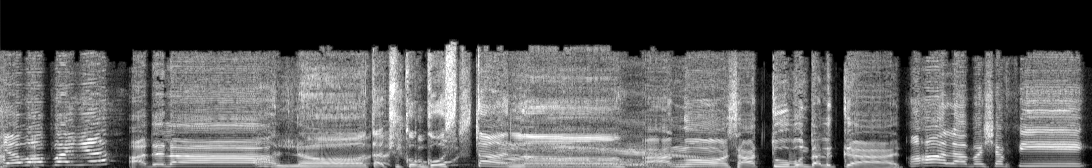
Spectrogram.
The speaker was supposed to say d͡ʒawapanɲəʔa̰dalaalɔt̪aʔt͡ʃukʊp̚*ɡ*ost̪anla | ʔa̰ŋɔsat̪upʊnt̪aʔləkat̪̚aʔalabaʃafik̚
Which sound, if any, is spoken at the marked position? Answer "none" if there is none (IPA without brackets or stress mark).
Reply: ɡ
